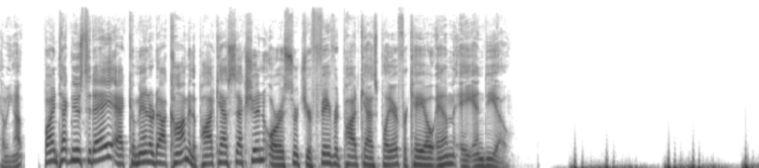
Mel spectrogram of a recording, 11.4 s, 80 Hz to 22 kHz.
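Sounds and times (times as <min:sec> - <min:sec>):
speech: 0:00.0 - 0:07.7
low rumble: 0:08.3 - 0:11.3
man's heart beating: 0:08.4 - 0:11.3.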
